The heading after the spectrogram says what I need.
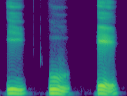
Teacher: निरनुनासिक, जहां हवा केवल मुंह से निकलती है, नाक का कोई काम नहीं होता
